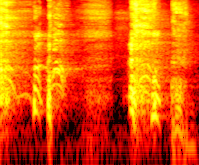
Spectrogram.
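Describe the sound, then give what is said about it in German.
A person recovering from a severe cold coughs in two clusters of a few harsh, chesty coughs, with a short quiet gap between the bursts. “Ich muss leider immer mal wieder husten zwischendurch, denn ich habe gerade echt eine krasse Erkältung hinter mir”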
